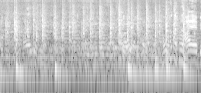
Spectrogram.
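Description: Dhol drumming: deep, uneven bass strokes mixed with sharp stick taps, with a voice calling over it near the end.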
